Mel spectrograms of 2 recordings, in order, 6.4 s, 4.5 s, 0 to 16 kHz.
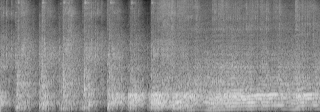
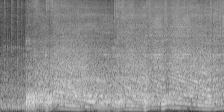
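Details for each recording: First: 1999 Suzuki RM80 two-stroke started with premix squirted down the carb: it catches, then surges and sags and sounds boggy, then won't restart. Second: 1999 Suzuki RM80 two-stroke dirt bike after spark plug replacement: catches at half a second, then steady even buzz with light blips, no misfire; normal running, owner thinks the plug was the cause but still watching for dying when hot.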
